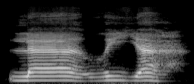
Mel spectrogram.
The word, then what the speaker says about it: لاغية: غين with a kasra, so watch out. لاغية. And then the sound at the end.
